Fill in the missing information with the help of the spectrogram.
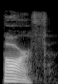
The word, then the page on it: barf: American English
